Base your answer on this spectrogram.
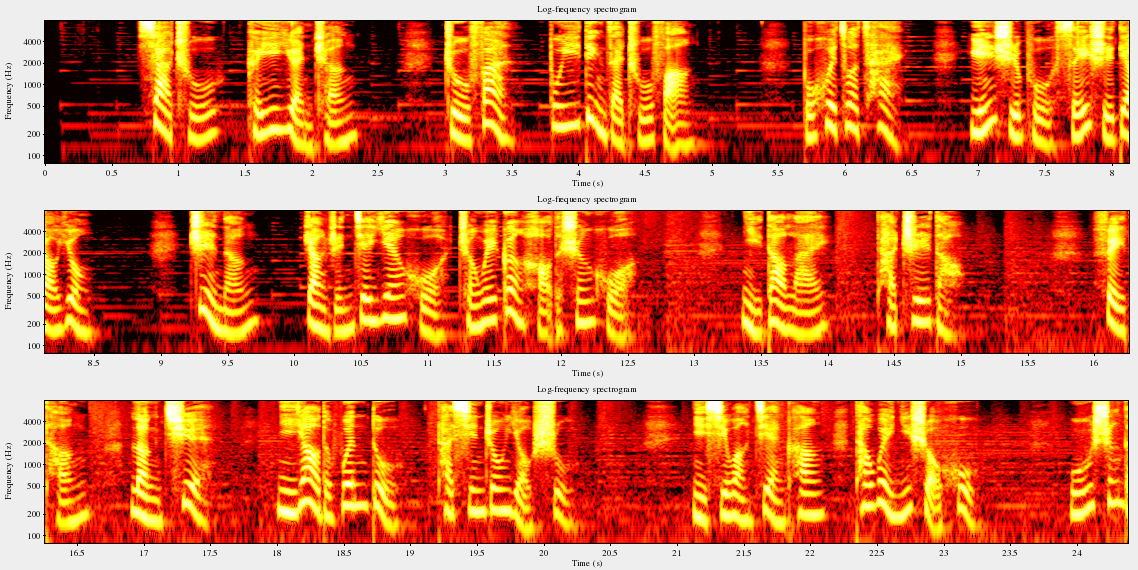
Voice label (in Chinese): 广告自然质感; 美的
